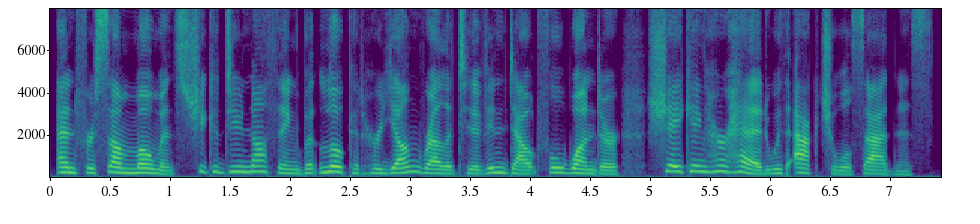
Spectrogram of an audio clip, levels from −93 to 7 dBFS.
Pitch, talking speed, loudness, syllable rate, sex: 205 Hz, 185 wpm, -19 LUFS, 4.7 syllables/s, female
